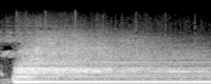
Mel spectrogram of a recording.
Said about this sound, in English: But the sound of the great gong tells me I must lock the book once again.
